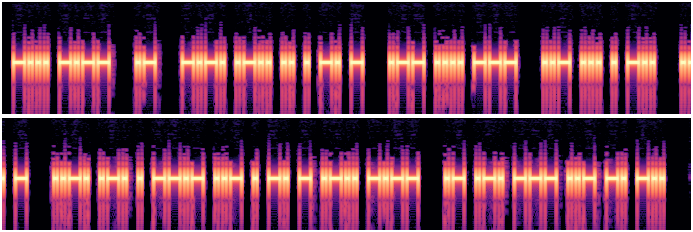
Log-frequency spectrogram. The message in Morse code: BY A CLIENT WHO USED IT FREQUENTLY AROUND

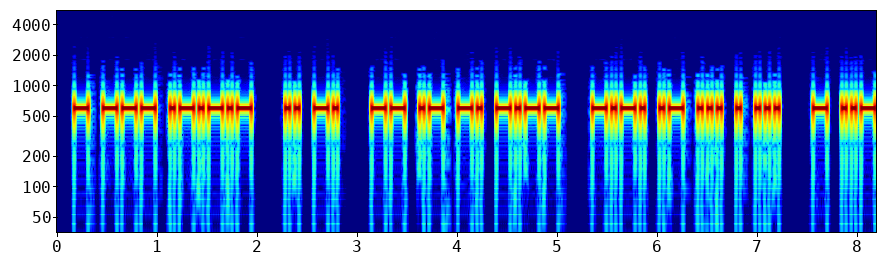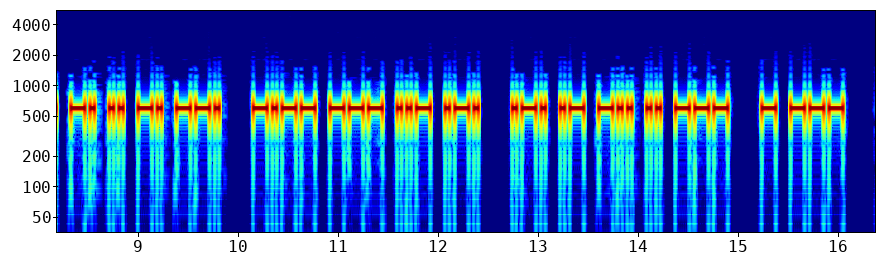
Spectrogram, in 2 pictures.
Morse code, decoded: TO. IN MANY CASES TUNING YOUR RADIO TO

